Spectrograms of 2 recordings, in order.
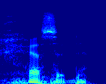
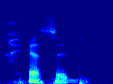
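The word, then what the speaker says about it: chesed (חסד): One of the most important words in the Hebrew Bible is a word called it's a it's pronounced chesed. It's that it's that German ch sound, chesed.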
